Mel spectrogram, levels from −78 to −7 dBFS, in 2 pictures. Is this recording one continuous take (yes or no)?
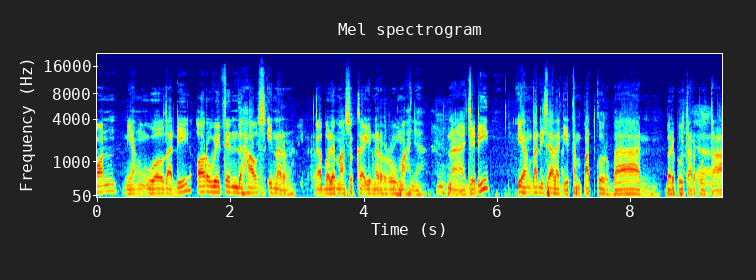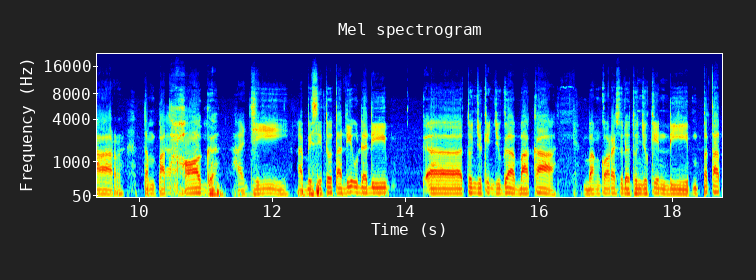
no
